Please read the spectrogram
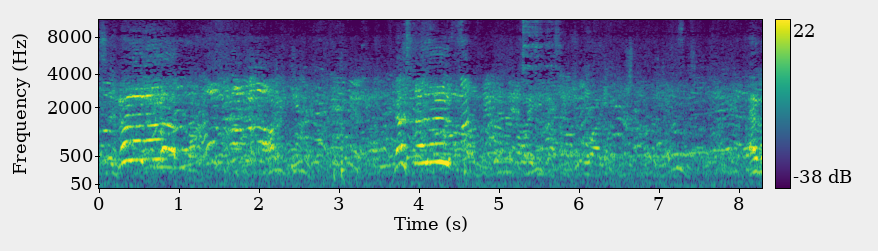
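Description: Several people talking at close range, with overlapping chatter and no other sound standing out.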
